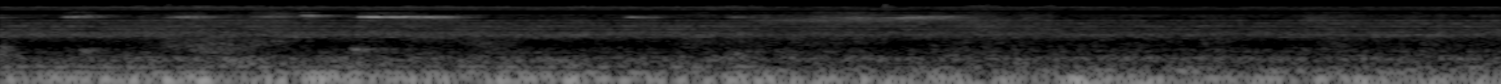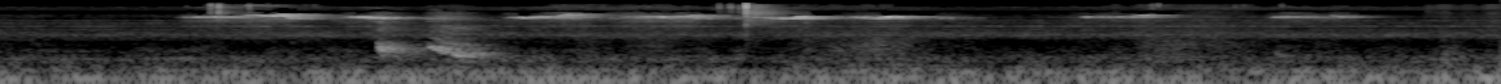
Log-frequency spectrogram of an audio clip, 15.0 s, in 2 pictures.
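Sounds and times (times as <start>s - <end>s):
small birds chirping: 0.0s - 5.1s, 8.4s - 15.0s
low background rumble: 0.0s - 15.0s.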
